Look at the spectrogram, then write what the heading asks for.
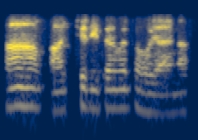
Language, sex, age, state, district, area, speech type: Hindi, male, 30-45, Madhya Pradesh, Harda, urban, conversation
